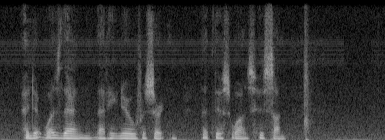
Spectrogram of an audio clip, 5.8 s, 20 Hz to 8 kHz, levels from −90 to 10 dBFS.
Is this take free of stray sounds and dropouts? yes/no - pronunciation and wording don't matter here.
no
